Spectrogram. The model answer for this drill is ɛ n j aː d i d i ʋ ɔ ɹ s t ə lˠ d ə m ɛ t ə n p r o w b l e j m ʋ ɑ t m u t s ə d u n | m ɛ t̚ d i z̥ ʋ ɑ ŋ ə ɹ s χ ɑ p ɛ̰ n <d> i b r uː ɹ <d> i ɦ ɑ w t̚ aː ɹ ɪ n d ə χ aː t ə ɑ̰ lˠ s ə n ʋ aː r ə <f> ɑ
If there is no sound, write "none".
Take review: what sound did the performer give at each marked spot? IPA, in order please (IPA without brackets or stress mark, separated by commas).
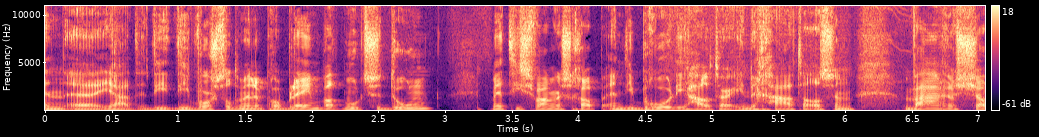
d, d, ʃ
